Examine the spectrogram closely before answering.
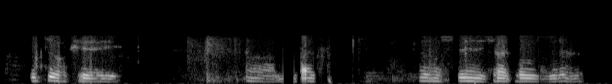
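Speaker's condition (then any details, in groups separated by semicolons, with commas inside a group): Parkinson's disease; trouble speaking, hard for listener to understand, asked to speak louder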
